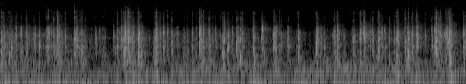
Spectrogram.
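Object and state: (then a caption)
Plastic computer keyboard. A hollow plastic backlit gaming keyboard with plastic keys is held up and typed on with the fingertips. Fast, continuous clicking and clacking, bright and short with almost no ring, keeps a steady pace throughout with a few louder key strikes standing out.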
